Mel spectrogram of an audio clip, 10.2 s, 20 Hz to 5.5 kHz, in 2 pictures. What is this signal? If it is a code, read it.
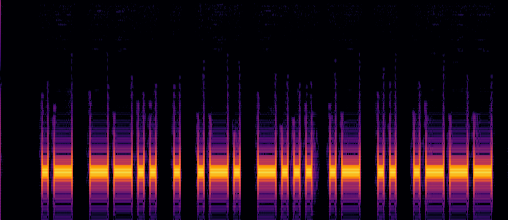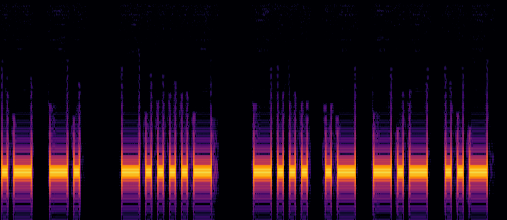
Morse code, heard as a keyed tone, about 20 wpm, 600 Hz. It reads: AZERBAIJAN - BAKU
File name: CW / Practice / NationalCapitals20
